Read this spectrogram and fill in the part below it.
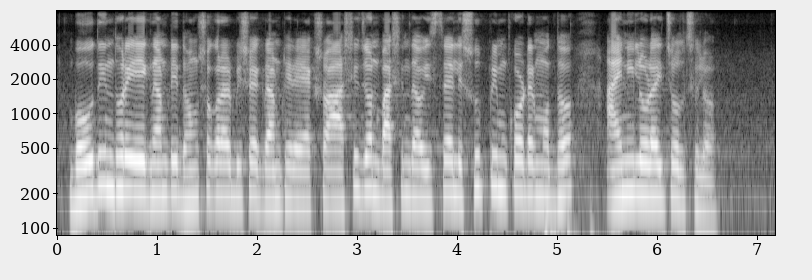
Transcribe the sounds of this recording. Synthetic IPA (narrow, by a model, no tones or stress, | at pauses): boɦud̪ind̪ʱoɾeejɡɾamʈid̪ʱɔŋʃokɔɾaɾbiʃɔeɡɾamʈiɾeɛkʃɔaʃid͡ʑonbaʃind̪aoisɾailisupɾimkoɾʈeɾmod̪ʱːoajniloɽajt͡ɕolt͡ɕʰilo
